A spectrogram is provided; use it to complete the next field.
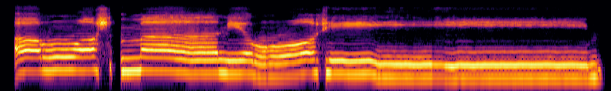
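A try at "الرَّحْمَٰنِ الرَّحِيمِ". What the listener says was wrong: daftar dulu daftar jangan terlalu turun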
